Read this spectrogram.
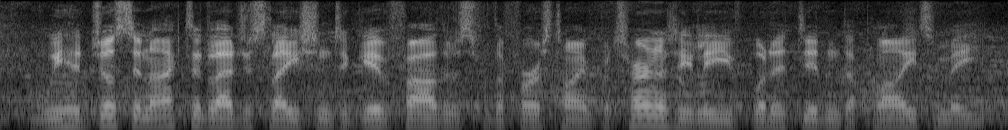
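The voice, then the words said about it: Irish-accented English. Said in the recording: “I'm Irish, you can probably hear from the accent.”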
